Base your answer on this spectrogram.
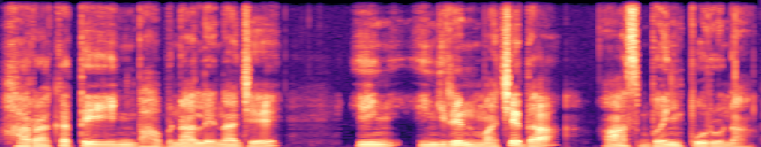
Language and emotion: Santali, fearful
